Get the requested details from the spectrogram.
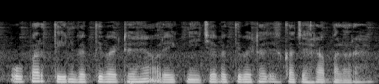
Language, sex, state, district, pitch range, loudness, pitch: Hindi, male, Uttar Pradesh, Lalitpur, 110-125 Hz, -17 LUFS, 115 Hz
